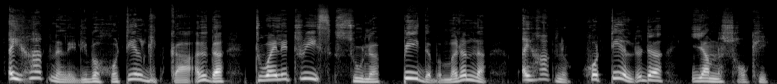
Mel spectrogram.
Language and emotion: Manipuri, angry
